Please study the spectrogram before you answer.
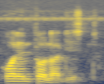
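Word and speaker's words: ornithologist: आगे आर्थोनोलॉजिस्ट आर्थोनोलॉजिस्ट मीन्स होता है पक्षी विज्ञान। आर्थोनोलॉजिस्ट सॉरी ओरिंथोलॉजिस्ट उसको बोलते हैं सही उच्चारण।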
